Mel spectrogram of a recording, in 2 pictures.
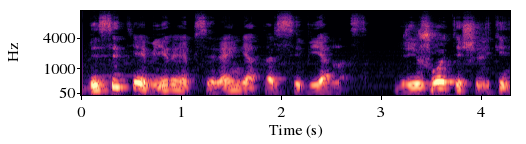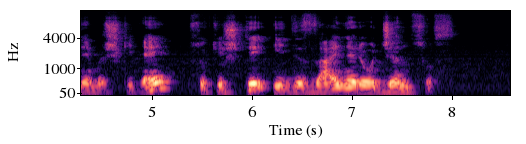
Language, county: Lithuanian, Marijampolė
